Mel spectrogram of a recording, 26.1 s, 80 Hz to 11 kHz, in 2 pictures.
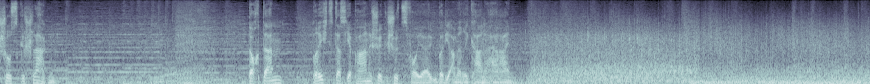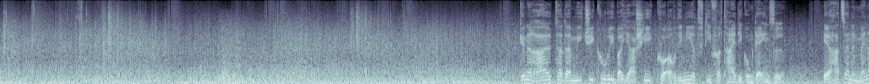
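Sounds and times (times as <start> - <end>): artillery fire rumble: 1.9 - 26.0.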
